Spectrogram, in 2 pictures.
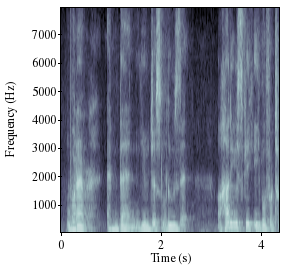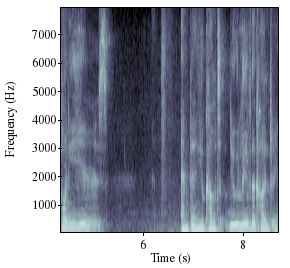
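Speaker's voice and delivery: ordinary talk, nothing marked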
